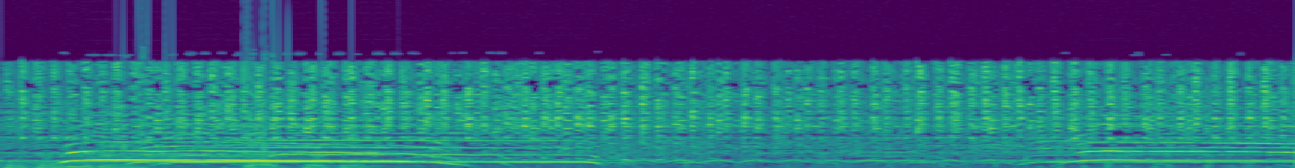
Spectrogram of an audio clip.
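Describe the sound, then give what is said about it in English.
Fieldcrest football fans cheer and whoop over their team's win on a rainy, cool day, with loud rising shouts and high, sustained whistles over a continuous crowd roar; a warbling, siren-like tone wavers through the middle before the cheering swells again. “And they only have to snap it one more time, as you can hear the Fieldcrest fans, like you said, Tyler, whooping it up.”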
